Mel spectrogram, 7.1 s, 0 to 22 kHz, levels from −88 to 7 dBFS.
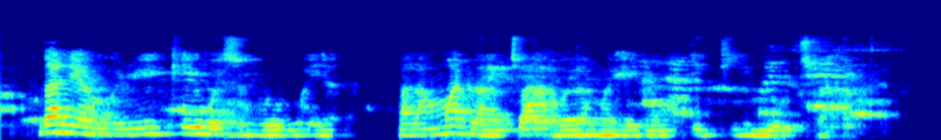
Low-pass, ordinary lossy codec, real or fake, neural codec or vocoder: none; none; fake; codec, 16 kHz, 8 kbps, FreqCodec, smaller model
